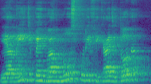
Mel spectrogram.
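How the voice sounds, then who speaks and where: A man's voice: sits high, a little slow. A male preacher giving a conversational sermon, quizzing his congregation. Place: church congregation hall. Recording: echoey room, voice far from mic.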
